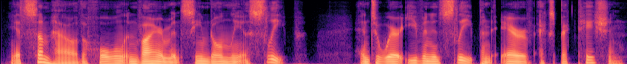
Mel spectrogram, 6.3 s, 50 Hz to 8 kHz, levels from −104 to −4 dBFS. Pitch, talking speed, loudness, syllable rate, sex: 95 Hz, 170 wpm, -22 LUFS, 5.6 syllables/s, male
